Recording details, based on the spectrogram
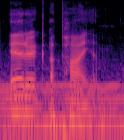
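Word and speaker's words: אֶרֶךְ אַפַּיִם: In Hebrew, the phrase slow to anger is pronounced erek apayim, or literally long of nose.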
